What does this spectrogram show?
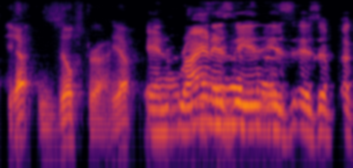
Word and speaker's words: Zylstra: You say it's Zylstra? Is that how it's pronounced? Yeah, Zylstra, yep.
